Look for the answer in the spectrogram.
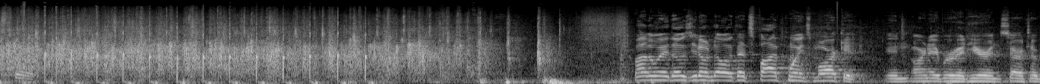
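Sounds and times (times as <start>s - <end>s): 
audience applause: 0.0s - 5.2s
speech: 6.4s - 10.3s.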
